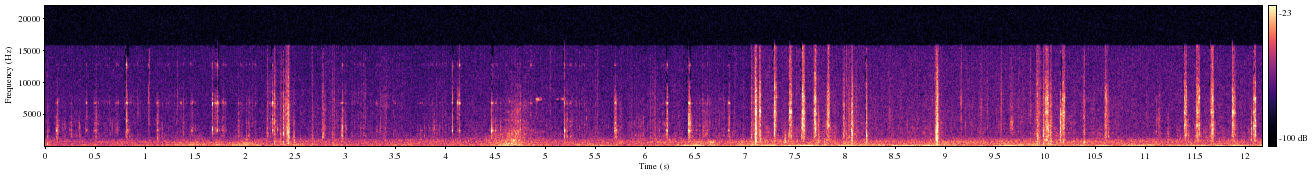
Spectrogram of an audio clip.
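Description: Faint, scattered metallic clicks and taps as cylinder head studs are handled and threaded into a VW engine block, coming more often in the second half.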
